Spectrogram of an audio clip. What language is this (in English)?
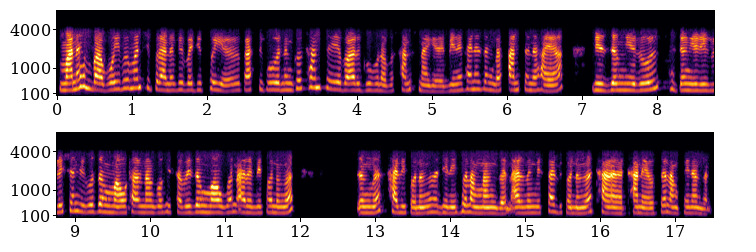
Bodo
